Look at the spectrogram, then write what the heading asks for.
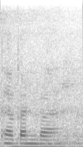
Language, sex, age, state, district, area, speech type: Bodo, female, 18-30, Assam, Chirang, urban, spontaneous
